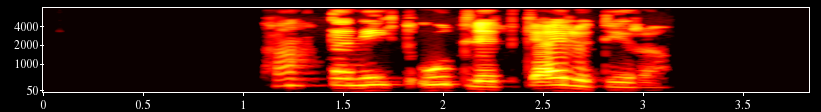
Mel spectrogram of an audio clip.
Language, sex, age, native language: Icelandic, female, 40-49, Icelandic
